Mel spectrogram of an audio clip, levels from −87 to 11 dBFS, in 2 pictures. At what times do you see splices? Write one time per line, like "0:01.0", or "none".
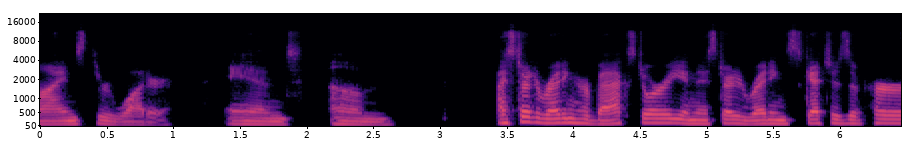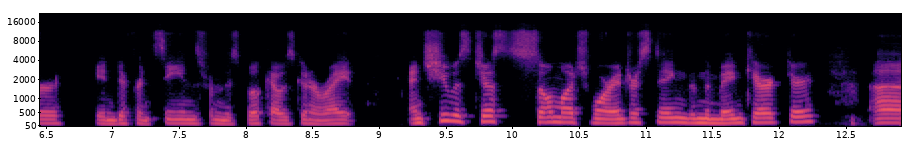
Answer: none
